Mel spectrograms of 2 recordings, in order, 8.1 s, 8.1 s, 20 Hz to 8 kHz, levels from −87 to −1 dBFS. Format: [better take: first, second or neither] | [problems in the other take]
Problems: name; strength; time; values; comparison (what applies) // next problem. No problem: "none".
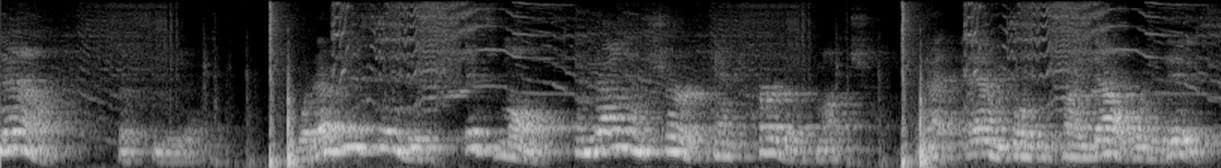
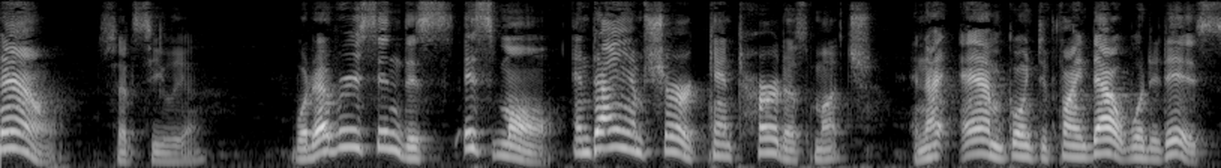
second | background sound (Squeak); 11 dB below the speech // room echo; dies away in 0.9 s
